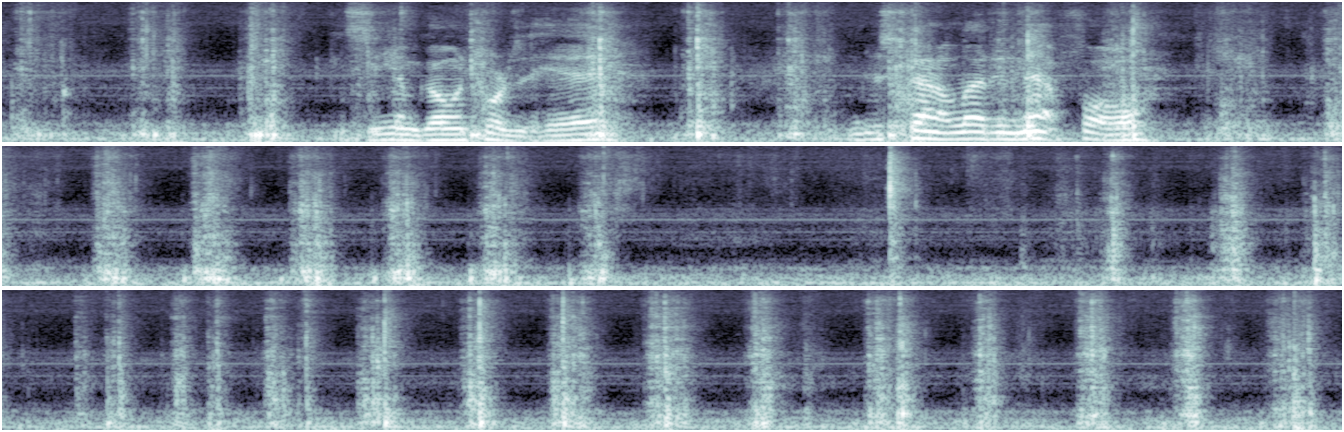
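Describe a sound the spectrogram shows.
A knife scrapes rhythmically along a sharpening steel.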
